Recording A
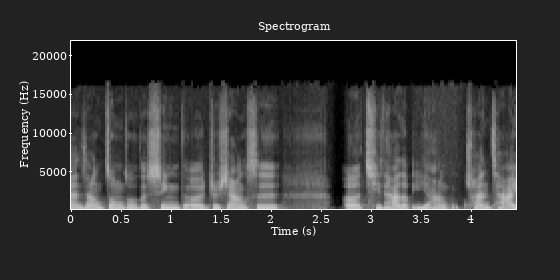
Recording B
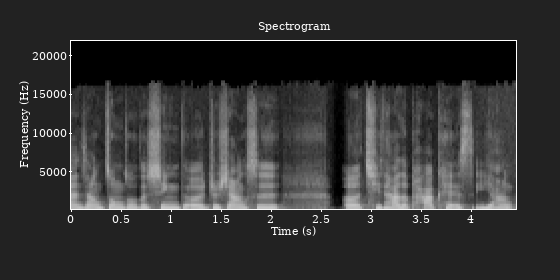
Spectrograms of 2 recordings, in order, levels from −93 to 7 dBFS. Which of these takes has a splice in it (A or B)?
A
